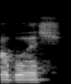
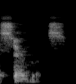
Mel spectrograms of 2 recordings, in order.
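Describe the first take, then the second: First: The name is said with the Greek pronunciation. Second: The name is said with the modern English pronunciation. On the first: This is how it was said in ancient Greek and Latin. "If you're using your Greek pronunciation, it's usually more like a Kerberos" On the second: This is how people usually say it today. "nowadays we tend to say Cerberus"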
